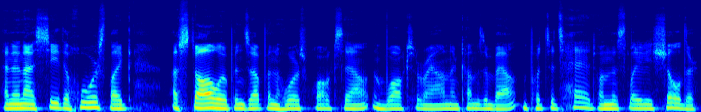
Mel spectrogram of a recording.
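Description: A psychic medium with a warm, mid-range voice, steady and a little fast with vocal fry, rambles bluntly through stories in a casual interview, often restarting. There's no echo, and the audio is dull, lo-fi and dry.

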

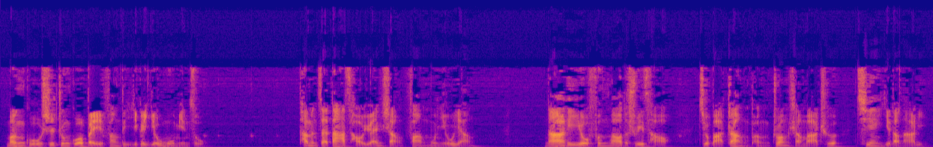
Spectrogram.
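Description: Male narrator, documentary history style, low pitch, very varied intonation, dramatic measured storytelling. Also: big pitch swings, breathy edge.

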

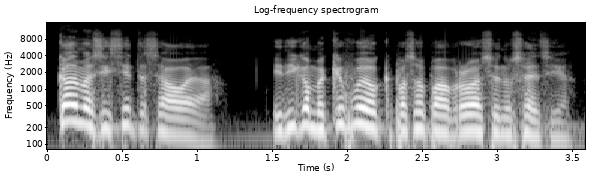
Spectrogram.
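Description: A man's voice: mid-range voice, lively intonation, moderate pace, no room sound, natural voice. A man voicing a stern small-town police officer who questions a suspect in a firm, formal, commanding way.

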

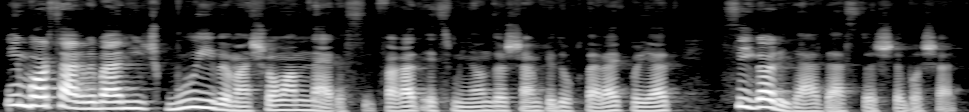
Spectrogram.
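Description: A woman's voice: deep voice, big pitch swings, a little mellow. A woman narrating an audiobook in a first-person voice, reading expressively and lifting her voice for the dialogue. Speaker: audiobook reader.

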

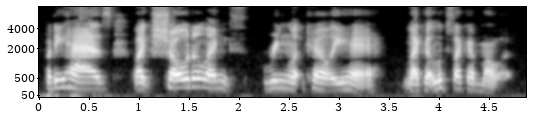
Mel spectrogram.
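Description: A woman's voice: medium pitch, moderate pace, a bit bright. A woman chatting casually about celebrity gossip, bluntly, with lots of "like" fillers.

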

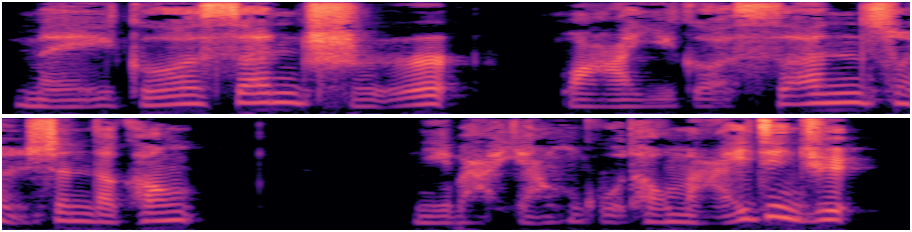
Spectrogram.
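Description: A woman voicing a gentle, reassuring thin old man in a children's story. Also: sits low, animated, slow pace, no echo, clean studio sound, heavily acted. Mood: kindly. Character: kindly thin old man in a tall hat.

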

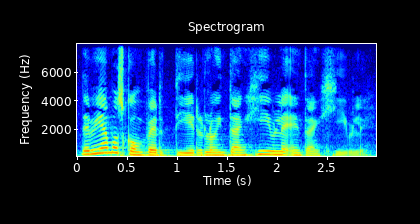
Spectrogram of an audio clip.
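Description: A woman narrating a scripted, reflective text in a measured, thoughtful way. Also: fairly low pitch, sing-song, a little mellow, a little hiss or hum. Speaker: narrator reading her own reflective text.

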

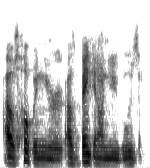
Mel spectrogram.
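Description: A man's voice: on the low side, fast, a crowd in the background. A man co-hosting a podcast in easygoing casual chat, often repeating his words. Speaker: podcast co-host. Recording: dull lo-fi sound.

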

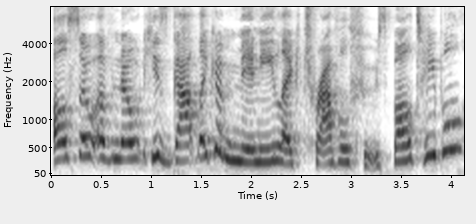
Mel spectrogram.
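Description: A woman's voice: high voice, lively intonation, moderate pace. A woman co-hosting a podcast in casual, jokey chat, with a stuffy nose from a head cold. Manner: jokey, laughs often. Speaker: podcast co-host. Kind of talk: casual chat about a TV episode.

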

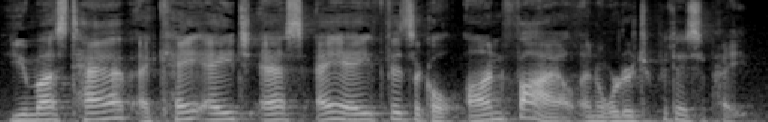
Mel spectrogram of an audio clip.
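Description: A man reading out a school's morning announcements in an upbeat, clear, scripted way. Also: a little high, moderate pace, a bit bright.

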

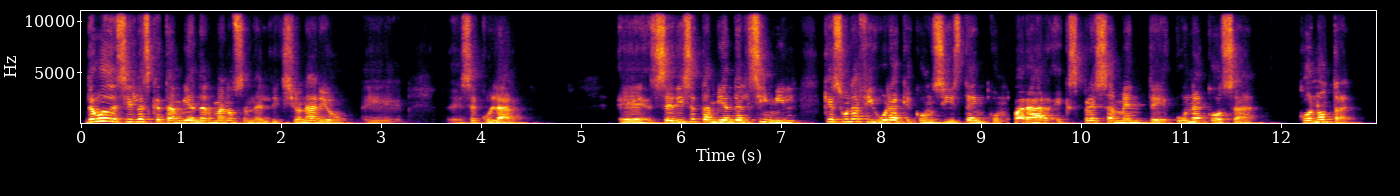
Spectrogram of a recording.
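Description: A man with a high voice preaches a sermon, firing rhetorical questions at the congregation and addressing them as brothers. He moves between loud rising bursts and slow, deliberate stretches when he explains a point. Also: animated. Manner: rhetorical questions, keeps calling hearers "hermanos". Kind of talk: sermon teaching.

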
